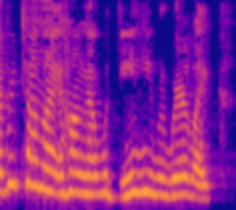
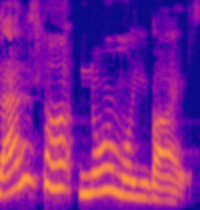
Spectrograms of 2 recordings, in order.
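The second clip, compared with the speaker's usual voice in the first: ordinary talk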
